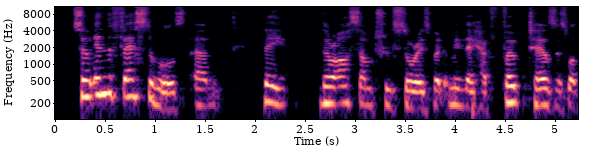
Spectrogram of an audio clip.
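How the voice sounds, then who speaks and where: A woman with an English accent talks at a fairly quick pace at a medium pitch with lively intonation. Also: big swings in loudness. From England. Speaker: professional storyteller. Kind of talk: interview conversation. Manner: halting.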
